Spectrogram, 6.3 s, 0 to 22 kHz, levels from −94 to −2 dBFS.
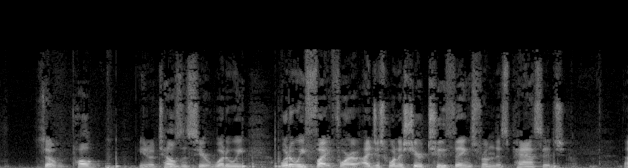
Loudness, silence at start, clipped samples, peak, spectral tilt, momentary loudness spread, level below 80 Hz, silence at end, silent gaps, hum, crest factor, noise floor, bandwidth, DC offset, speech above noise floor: -31 LUFS; 0.35 s; under 0.1%; -10 dBFS; -5 dB/octave; 13 LU; -52 dBFS; 0 s; none; none; 20 dB; -51 dBFS; 15.5 kHz; under 0.1%; 21 dB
